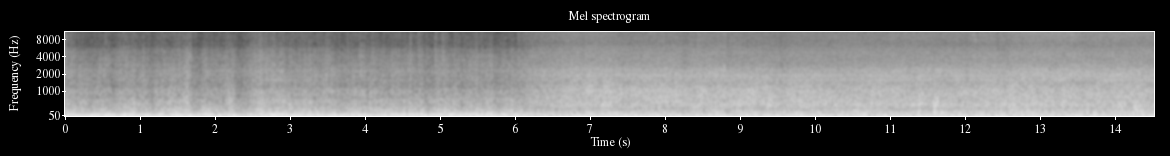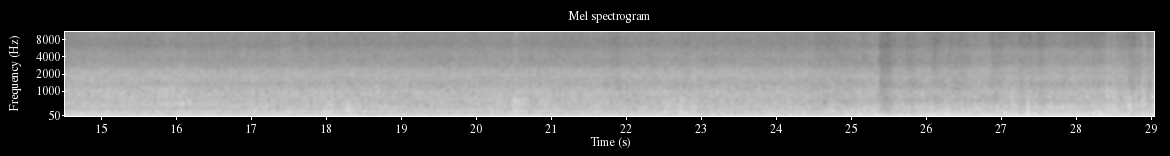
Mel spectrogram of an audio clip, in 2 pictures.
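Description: Jan Shatabdi Express passenger train running along the line, heard aboard: a steady, loud rumble of the coach on the rails, which turns brighter and hissier about six seconds in.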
